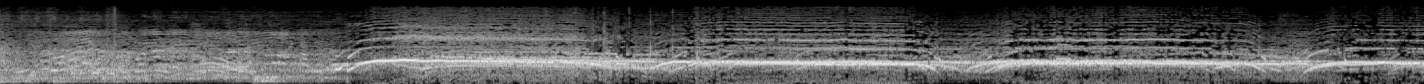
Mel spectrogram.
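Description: Audience cheering and shouting. About three and a half seconds in, a loud chorus of high-pitched voices rises and is held in long stretches, with short breaks.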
